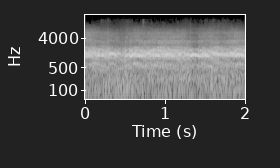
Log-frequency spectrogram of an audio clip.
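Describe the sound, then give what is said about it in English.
A dense, continuous chorus of tens of thousands of crows cawing at once at dusk in winter in Auburn, a small city southwest of Syracuse, harsh overlapping calls forming a loud, steady wall of sound with no pauses and no talking. “A river of black wings, the air alive with noisy, hurrying birds flowing down from the sky.”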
